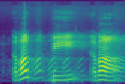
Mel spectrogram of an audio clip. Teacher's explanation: ujung lidah, jadi bagian atasnya menempel pada gusi atas, dua gigi seri atas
